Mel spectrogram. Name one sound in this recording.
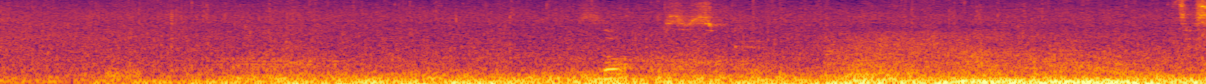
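Wind rumbles steadily outdoors and slowly grows louder.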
